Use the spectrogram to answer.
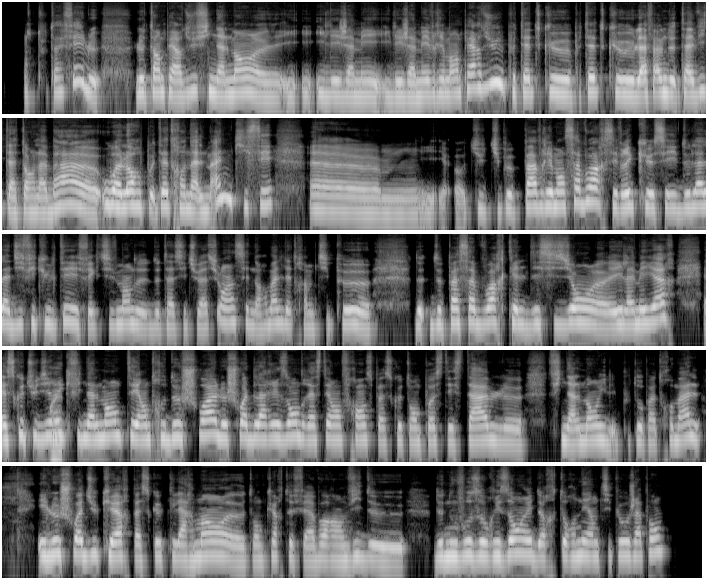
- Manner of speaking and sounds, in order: drawn out: "hem"
- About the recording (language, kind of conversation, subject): French, advice, Faut-il quitter un emploi stable pour saisir une nouvelle opportunité incertaine ?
